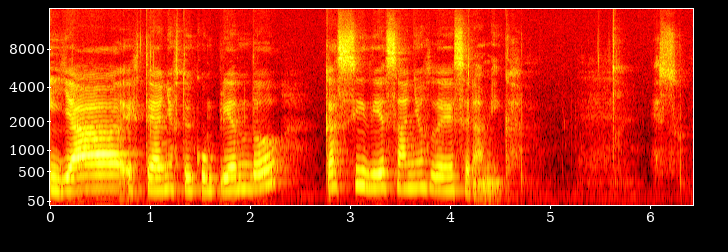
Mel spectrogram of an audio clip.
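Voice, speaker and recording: The tone is dark and mellow, the intonation fairly even, and the loudness swings widely. The pace is very slow, with long, frequent pauses. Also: woman, fairly high pitch for a woman. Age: 40s. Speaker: illustrator and ceramic artist. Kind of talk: casual interview chat.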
